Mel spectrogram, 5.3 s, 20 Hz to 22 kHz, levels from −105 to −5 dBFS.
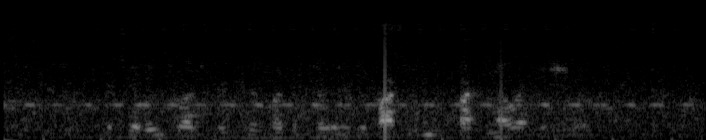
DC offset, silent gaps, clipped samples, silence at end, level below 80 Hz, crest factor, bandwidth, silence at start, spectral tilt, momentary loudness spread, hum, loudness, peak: under 0.1%; none; under 0.1%; 0 s; under -90 dBFS; 24 dB; 11 kHz; 0.05 s; -5 dB/octave; 11 LU; none; -63 LUFS; -42 dBFS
